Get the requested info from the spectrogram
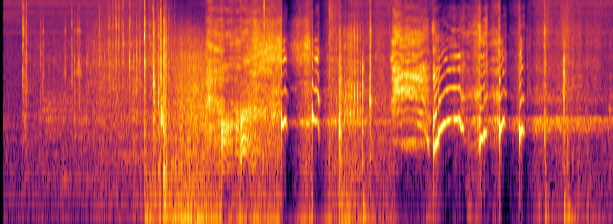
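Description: A car's rear door pulled shut from inside and slammed, one sharp bang about three seconds in, followed by high squealing voices.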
